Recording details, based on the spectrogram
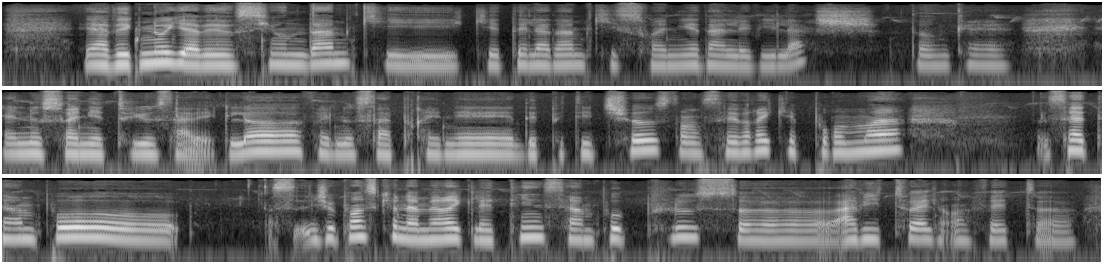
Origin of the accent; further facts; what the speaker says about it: Mexico City, Mexico; also born or lived in Acolman; Mais je viens du Mexique, ma famille, on faisait moitié du temps à Mexico, qui est, c'est la ville, et on faisait moitié du temps dans un petit village qui est à côté des pyramides de Teotihuacan, qui s'appelle Acolman.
